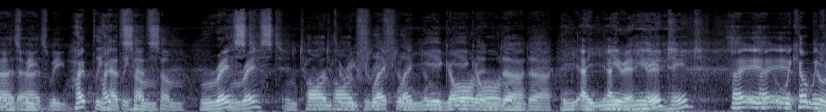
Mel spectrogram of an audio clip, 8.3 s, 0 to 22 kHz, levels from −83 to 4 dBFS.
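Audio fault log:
Throughout, doubled audio track: a slower capture path or out-of-step edit likely adds a copy about 300 ms late, about 5 dB down, heard as a dry, full-band repeat.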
